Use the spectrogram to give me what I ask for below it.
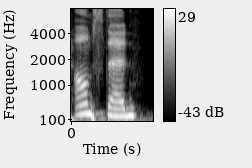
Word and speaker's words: Umstead: Umstead. Yeah. Oh, it's German.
